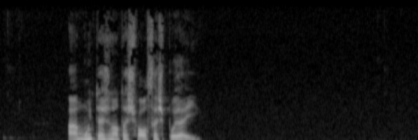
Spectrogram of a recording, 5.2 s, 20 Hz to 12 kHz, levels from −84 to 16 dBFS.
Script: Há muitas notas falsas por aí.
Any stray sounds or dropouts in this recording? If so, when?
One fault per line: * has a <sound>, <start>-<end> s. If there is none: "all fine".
all fine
